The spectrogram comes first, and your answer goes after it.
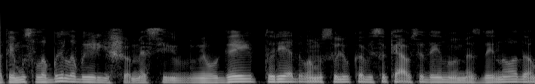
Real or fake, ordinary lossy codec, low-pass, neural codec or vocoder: real; MP3, 24 kbps; 5.4 kHz; none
